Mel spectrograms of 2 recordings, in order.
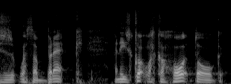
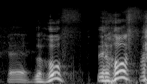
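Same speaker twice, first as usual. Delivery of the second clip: louder, firm mock De Niro on hoof; lightly voiced De Niro, stressing hoof; De Niro correcting; 2 semitones higher, 10 dB louder than usual. Correcting the word foot at Pesci's mum's, lightly voiced De Niro. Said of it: "De Niro goes".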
